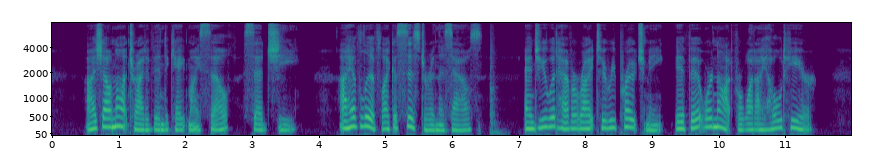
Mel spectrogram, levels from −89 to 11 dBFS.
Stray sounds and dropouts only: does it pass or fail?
fail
